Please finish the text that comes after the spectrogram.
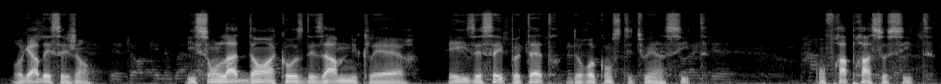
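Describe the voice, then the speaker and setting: Low-pitched synthetic male voice, blunt. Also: darkish tone. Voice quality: synthetic dubbed voice. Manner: blunt, repetitive. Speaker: politician answering questions. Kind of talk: off-the-cuff press remarks, translated voice-over.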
